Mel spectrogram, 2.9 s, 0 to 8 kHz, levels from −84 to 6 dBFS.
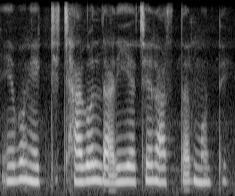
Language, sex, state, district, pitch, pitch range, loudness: Bengali, female, West Bengal, Cooch Behar, 230 Hz, 225-245 Hz, -16 LUFS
